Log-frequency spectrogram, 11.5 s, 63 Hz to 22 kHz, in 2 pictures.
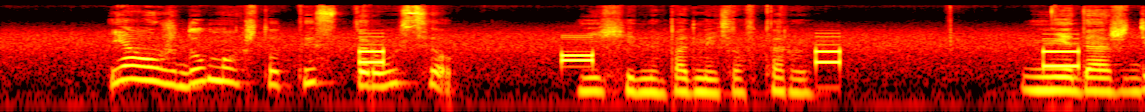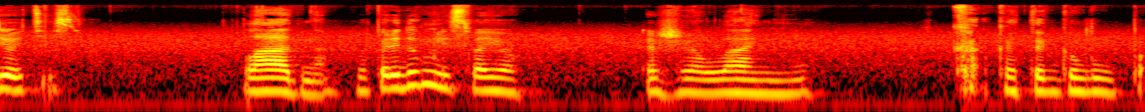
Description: DTMF, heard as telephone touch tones, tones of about 150 ms. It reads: 9 * 9 3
